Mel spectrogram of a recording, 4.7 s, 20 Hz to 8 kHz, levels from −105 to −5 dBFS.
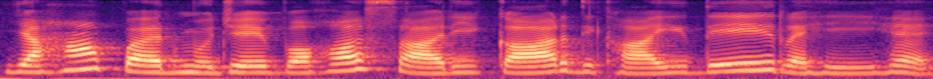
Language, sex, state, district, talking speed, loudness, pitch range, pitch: Hindi, female, Madhya Pradesh, Katni, 130 wpm, -17 LUFS, 185-225 Hz, 200 Hz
